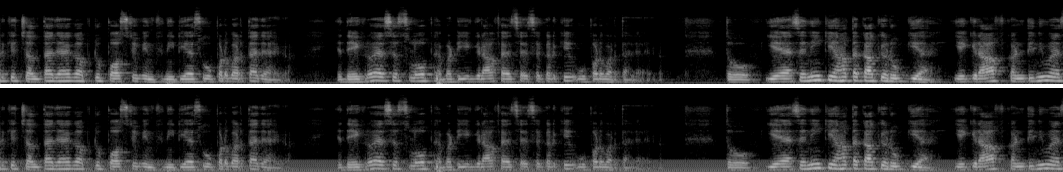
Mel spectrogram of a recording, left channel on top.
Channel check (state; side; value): noise; right; hum, 14 dB below the sound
